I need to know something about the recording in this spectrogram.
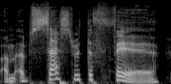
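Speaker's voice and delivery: ordinary talk, nothing marked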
